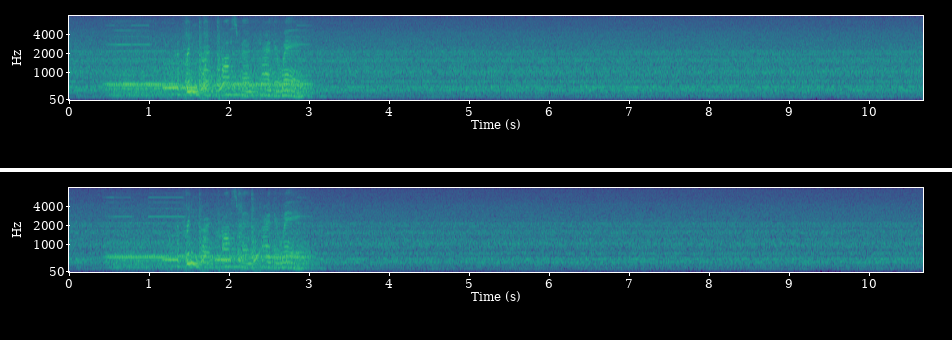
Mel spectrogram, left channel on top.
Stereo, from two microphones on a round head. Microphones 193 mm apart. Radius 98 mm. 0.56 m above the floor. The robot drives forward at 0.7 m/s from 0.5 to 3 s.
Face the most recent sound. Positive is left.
turn(degrees=5)  # may be behind; listen again after turning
